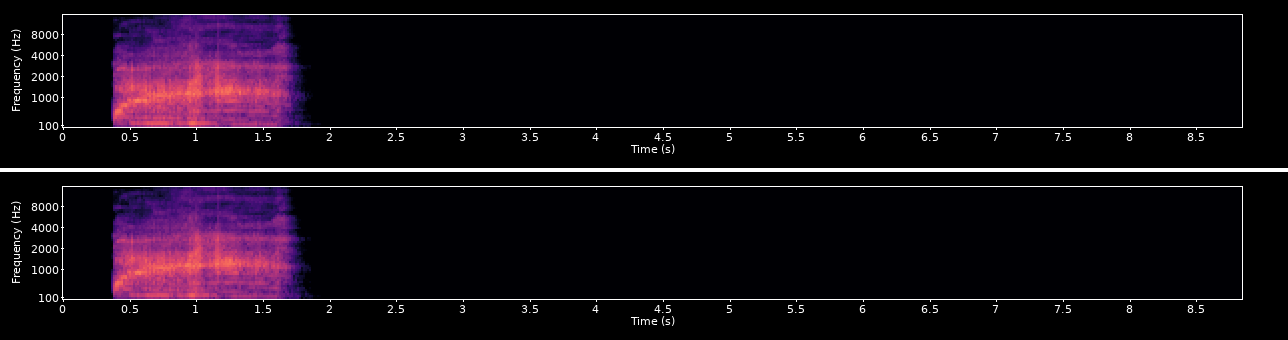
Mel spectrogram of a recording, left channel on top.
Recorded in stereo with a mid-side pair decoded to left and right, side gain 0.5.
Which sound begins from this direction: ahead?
A scream, at 0.4 s.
